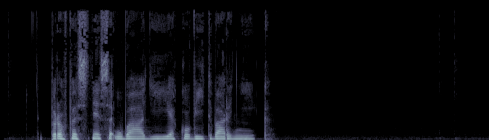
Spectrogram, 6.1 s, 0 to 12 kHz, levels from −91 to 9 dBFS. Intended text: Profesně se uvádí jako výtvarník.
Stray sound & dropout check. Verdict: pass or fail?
pass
